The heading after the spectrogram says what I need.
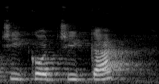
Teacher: fricción y su sonido es continuo. Y finalmente, la fricada si existe un bloqueo de aire solamente al inicio y el aire con fricción se da pero al final y el sonido que se genera es explosivo pero continuo a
